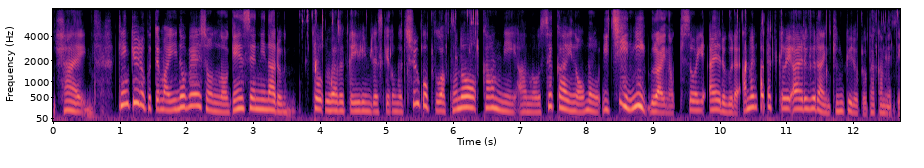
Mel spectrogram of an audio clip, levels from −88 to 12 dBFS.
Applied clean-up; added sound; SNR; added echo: neural diffusion model UNIVERSE++.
